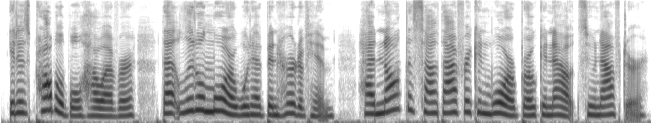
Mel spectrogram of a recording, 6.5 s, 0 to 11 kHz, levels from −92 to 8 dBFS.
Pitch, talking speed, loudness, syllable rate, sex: 255 Hz, 210 wpm, -17 LUFS, 5.6 syllables/s, female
